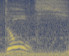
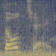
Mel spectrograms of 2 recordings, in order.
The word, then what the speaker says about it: Dolce: How do you pronounce that name? Dolce. I always thought it was Joe Dulce. No, it's Dolce.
